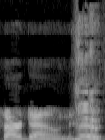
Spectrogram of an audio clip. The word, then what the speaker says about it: Sardone: I don't want to mispronounce it. It is Debbie Sardone.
